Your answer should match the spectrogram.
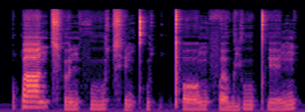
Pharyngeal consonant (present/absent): absent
